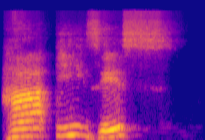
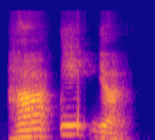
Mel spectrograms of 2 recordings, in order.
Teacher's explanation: Por que o I do rainha é nasal? Porque esse som do N, ele nasalizou o I.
